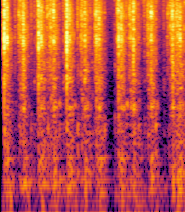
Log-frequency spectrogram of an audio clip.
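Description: Mechanical typewriter keys clacking in a quick, uneven run of keystrokes, about six a second.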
